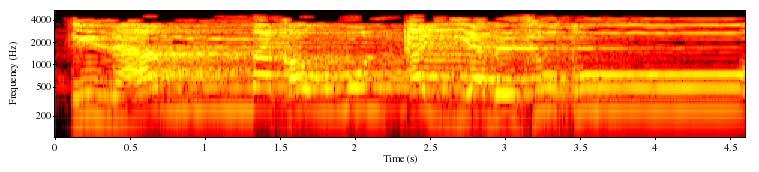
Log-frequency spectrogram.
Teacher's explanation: قالون بتوسط المنفصل وسكون ميم الجمع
